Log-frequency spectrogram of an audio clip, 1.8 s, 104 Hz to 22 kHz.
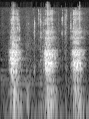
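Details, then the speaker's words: VW MK5 GTI rear wheel bearing spun by hand with the rotor and caliper removed: rough, gritty whooshes showing a worn bearing needing replacement. "you can hear just how much noise it's actually making also checking play in and out side to side top to bottom is another good idea"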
